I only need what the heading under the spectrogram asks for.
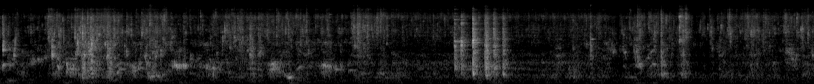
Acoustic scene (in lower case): kitchen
